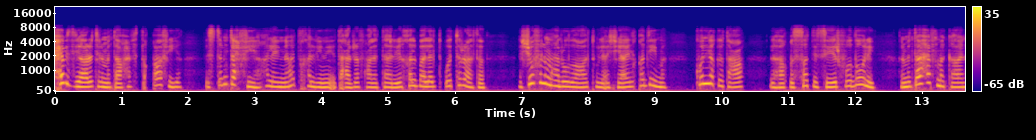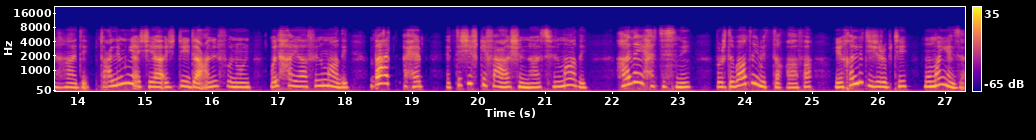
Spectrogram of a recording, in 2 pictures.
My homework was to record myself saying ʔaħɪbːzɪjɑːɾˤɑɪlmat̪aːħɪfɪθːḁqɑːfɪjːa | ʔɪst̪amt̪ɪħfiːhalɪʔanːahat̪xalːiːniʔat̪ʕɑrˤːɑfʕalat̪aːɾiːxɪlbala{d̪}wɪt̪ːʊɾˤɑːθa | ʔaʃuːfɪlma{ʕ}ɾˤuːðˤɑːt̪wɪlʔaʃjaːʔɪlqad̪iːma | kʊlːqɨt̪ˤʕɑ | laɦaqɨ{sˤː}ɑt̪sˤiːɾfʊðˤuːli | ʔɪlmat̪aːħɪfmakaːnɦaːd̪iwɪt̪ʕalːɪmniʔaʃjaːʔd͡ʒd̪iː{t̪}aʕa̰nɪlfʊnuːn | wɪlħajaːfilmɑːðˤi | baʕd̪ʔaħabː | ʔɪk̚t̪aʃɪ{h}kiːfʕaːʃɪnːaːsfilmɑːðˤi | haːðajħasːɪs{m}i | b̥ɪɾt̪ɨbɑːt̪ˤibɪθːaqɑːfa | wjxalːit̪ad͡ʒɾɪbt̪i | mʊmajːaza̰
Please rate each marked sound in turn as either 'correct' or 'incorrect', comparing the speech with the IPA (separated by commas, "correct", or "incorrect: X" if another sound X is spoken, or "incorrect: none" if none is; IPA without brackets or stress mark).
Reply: correct, correct, correct, incorrect: d̪, incorrect: f, incorrect: n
